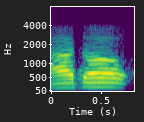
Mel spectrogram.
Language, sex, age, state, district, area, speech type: Gujarati, male, 18-30, Gujarat, Valsad, rural, conversation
